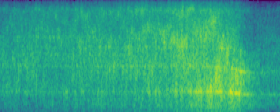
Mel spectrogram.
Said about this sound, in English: oh dear, here comes a big truck.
